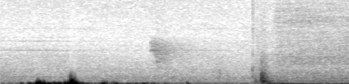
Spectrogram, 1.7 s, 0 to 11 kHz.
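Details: 2006 Ford F150 5.4L 3V 4x4, power window test: a couple of soft clunks, then a low, steady window-motor hum running evenly, normal window motor operation.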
